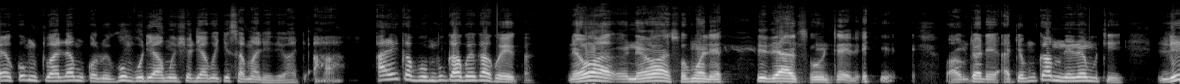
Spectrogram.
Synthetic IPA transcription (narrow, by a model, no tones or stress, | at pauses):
ɛkum̩twalam̩kɔluɛvumbuliamwiʃɔliak̬wɛt͡ʃisamaliliwatia̰ha̰ | alikavumbuk̬ak̬wɛk̬akwɛka | nɛanɛasɔmɔlɛ | liasuntɛlɛ̰ | wʔa̰m̩twadɛʔa̰tɛmukam̩nɛnɛmuti | li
